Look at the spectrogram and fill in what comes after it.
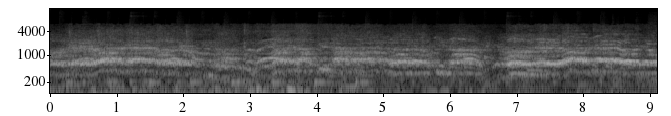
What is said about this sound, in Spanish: Le endosó un rotundo 3-0 a un Leipzig muy inferior durante todo el partido. Así estaba el vestuario parisino con gritos de celebración en castellano.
